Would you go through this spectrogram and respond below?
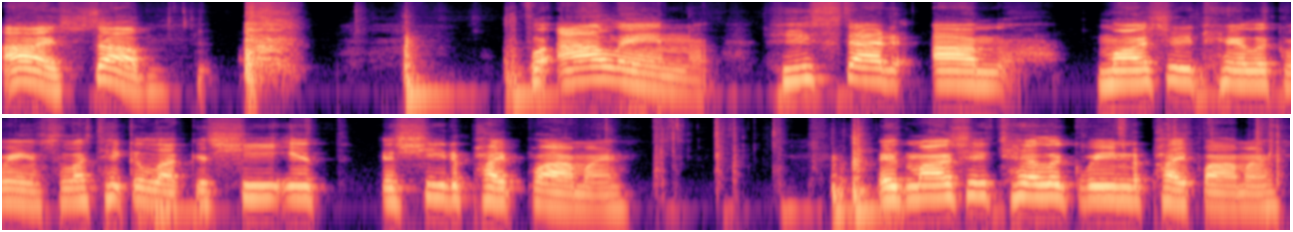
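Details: Male speaker with self-described deaf accent, who says he may have a hard time pronouncing certain words; deaf speech.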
